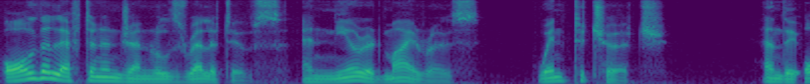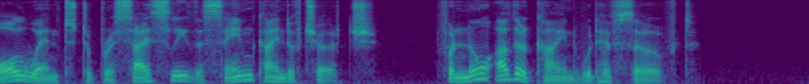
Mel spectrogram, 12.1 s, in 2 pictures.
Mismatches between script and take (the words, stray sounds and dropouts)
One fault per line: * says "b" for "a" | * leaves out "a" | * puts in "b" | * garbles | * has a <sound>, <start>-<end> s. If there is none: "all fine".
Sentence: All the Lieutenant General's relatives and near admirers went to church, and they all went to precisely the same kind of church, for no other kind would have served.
all fine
